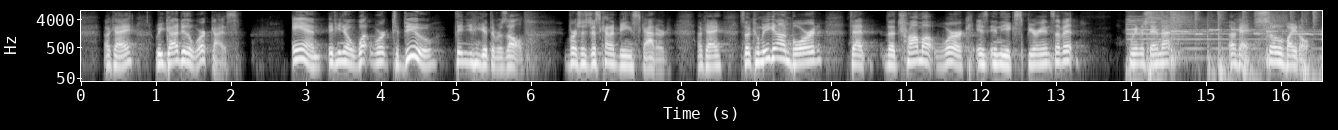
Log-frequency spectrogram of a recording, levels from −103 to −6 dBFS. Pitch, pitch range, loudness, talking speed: 155 Hz, 140-175 Hz, -17 LUFS, 185 wpm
